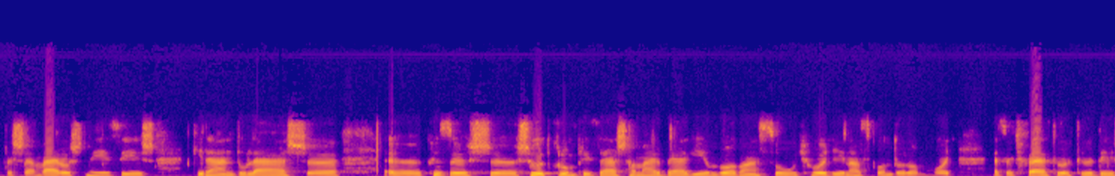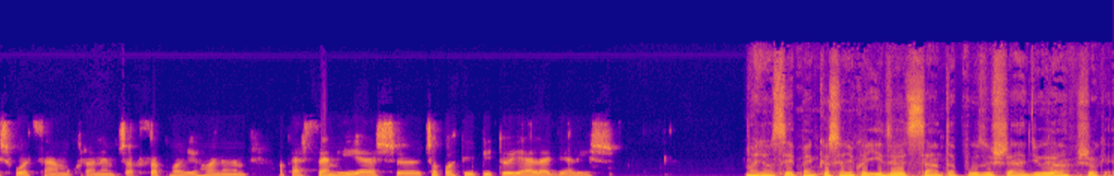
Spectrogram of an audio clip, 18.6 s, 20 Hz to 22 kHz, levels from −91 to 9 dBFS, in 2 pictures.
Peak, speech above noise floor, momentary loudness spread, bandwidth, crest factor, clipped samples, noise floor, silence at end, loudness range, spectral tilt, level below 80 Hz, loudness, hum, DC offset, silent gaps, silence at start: 0 dBFS; 45 dB; 11 LU; 16.5 kHz; 14 dB; under 0.1%; -59 dBFS; 0 s; 7 LU; -5 dB/octave; -38 dBFS; -14 LUFS; none; under 0.1%; none; 0.05 s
